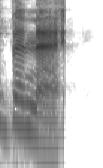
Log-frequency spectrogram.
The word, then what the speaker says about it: Benne: Benet.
